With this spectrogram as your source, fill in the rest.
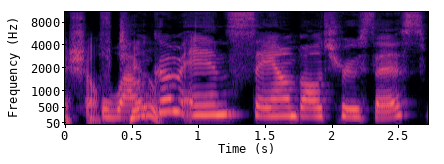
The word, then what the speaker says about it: Baltrusis: Welcome in, Sam Baltrusis, right?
